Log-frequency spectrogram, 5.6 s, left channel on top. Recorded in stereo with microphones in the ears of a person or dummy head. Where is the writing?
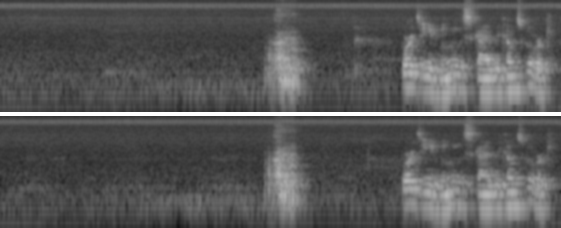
45° right (ahead or behind), 2 m.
